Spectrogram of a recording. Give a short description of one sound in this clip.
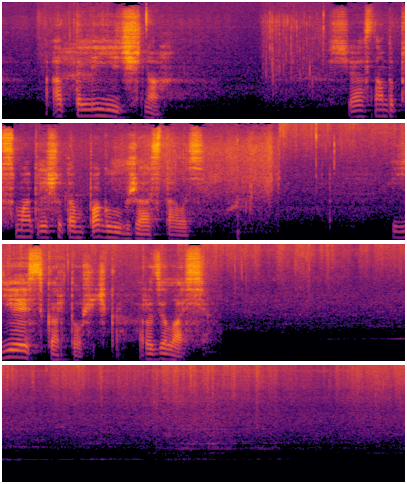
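Soil crumbles and rustles as potatoes are pulled up by hand.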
